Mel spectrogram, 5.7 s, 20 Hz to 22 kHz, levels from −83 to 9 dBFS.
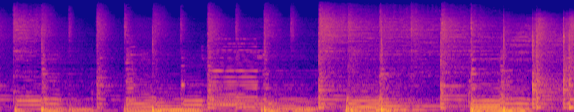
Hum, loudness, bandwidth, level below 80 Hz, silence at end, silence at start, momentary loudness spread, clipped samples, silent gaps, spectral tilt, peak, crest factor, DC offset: none; -21 LUFS; 19 kHz; -28 dBFS; 0 s; 0 s; 10 LU; under 0.1%; none; -5 dB/octave; 0 dBFS; 20 dB; under 0.1%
